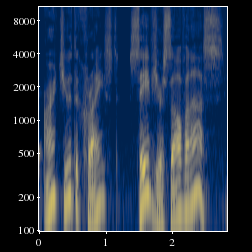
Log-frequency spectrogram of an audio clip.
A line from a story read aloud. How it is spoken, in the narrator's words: he exclaimed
